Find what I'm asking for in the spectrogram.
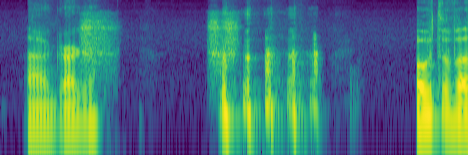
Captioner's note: laughs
